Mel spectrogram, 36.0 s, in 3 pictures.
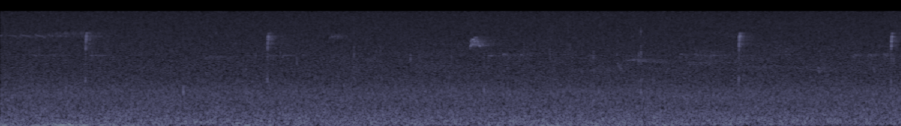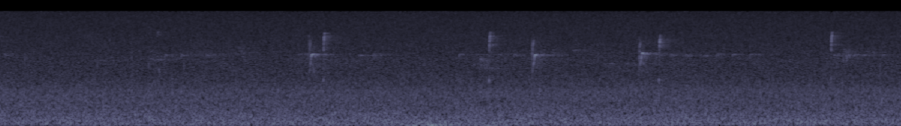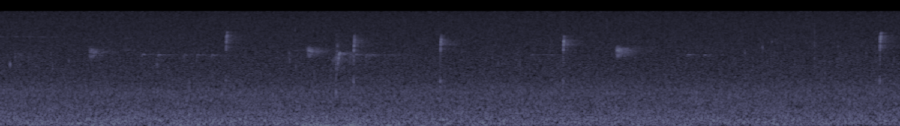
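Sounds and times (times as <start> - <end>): steady outdoor hiss: 0.0 - 36.0
small birds chirping: 6.2 - 10.2, 25.2 - 30.3.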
